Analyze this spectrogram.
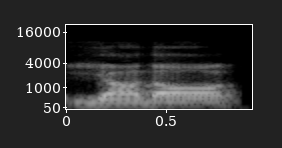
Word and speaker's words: যদা: যদি যদা থাকে, যদা অন্তর্য রয়েছে, তখন এই ক্ষেত্রে আমাদের উচ্চারণ হবে ইয়াদা, ইয়াদা। তখন এই জয়ের উচ্চারণ ইয়া, ইয়া, জয়ের উচ্চারণ হয় ইয়া।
